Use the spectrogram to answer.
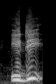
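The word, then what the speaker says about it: id: के रूप में है, तो यहाँ पर आईडी है, तो आप इसको ईडी पढ़िएगा साइकोलॉजिकल टर्म में, तो आप देख पा रहे हैं आईडी जो है इसका उच्चारण जो होगा यहाँ पर ईडी हो जाएगा।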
